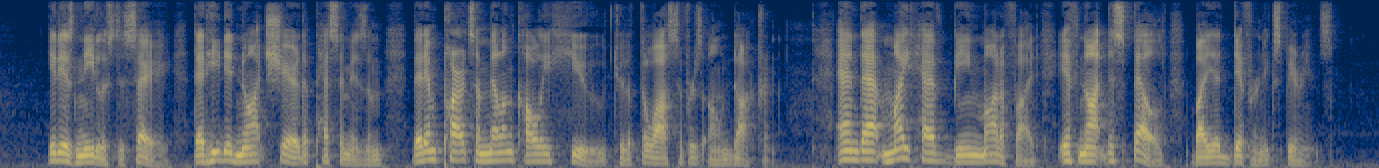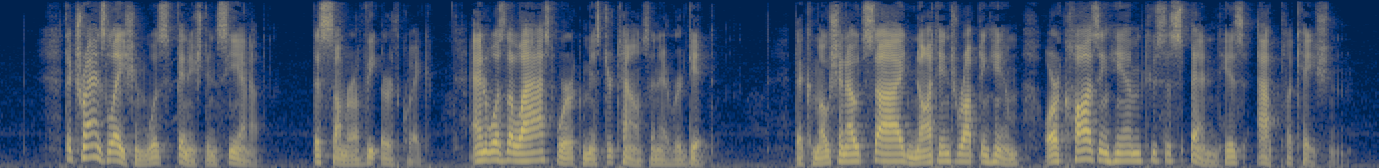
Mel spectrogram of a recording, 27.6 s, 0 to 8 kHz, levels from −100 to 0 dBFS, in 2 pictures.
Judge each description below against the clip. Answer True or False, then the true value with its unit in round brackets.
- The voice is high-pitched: False (125 Hz)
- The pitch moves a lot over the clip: True (6.8 semitones)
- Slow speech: False (150 wpm)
